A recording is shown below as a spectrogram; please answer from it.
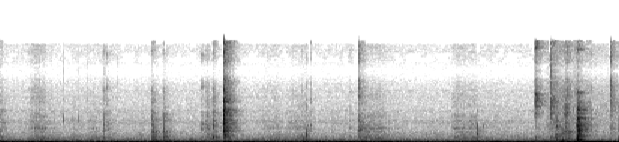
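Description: A few scattered clicks of a computer keyboard and mouse over a steady low hum.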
